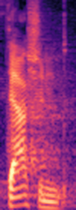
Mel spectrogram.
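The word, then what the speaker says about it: dachshund: It's not Dashhound though. I looked it up. It's Dashund. I think it's Dashund is how you say it. I used to say dash hound, but it's not, because that's not hound. You don't spell hound like that.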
